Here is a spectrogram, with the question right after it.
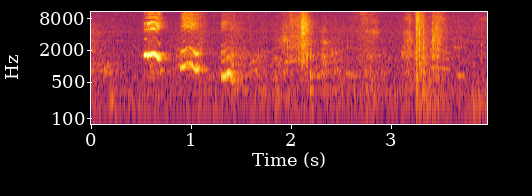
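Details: A three-week-old Berger des Pyrénées puppy gives one bright, bending squeal followed by two softer whines, then muffled shuffling and small bumps among the litter.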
